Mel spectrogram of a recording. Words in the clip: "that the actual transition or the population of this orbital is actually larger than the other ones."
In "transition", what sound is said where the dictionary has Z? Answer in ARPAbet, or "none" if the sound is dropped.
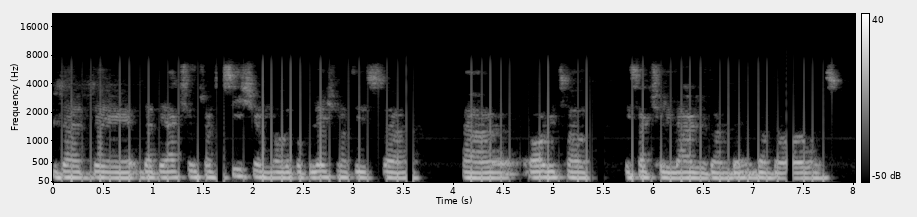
S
